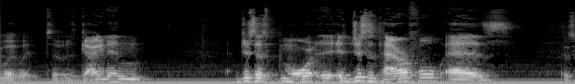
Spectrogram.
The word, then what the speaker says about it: Guinan: Is it pronounced Guinan? Whoopi Goldberg's character? Guinan. Guinan, yeah.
